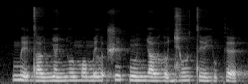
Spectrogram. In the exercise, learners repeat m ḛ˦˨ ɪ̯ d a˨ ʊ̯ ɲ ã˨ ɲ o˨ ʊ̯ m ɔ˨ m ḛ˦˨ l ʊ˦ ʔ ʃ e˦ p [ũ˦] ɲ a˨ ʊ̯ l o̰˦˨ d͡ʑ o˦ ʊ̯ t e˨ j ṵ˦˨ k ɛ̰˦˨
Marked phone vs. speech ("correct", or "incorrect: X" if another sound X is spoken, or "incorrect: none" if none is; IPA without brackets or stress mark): incorrect: ũ˨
